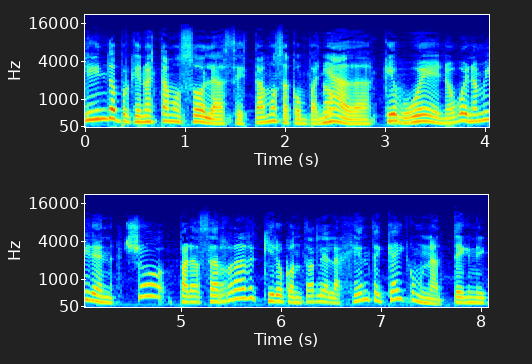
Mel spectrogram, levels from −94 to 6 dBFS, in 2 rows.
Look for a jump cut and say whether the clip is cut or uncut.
cut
